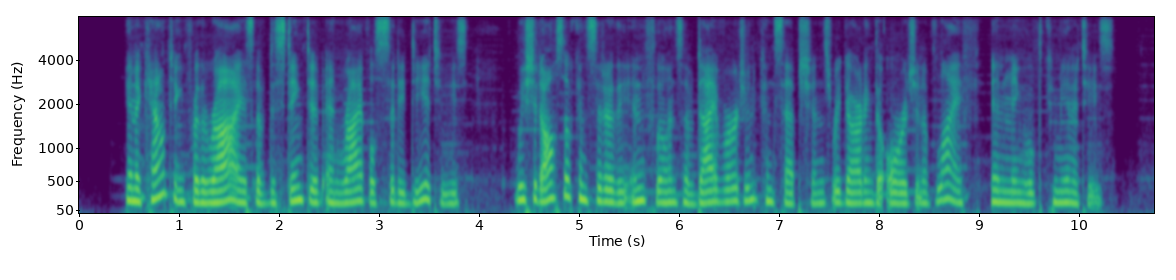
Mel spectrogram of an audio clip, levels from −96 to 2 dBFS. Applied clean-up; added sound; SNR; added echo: neural separator model SepFormer DNS4.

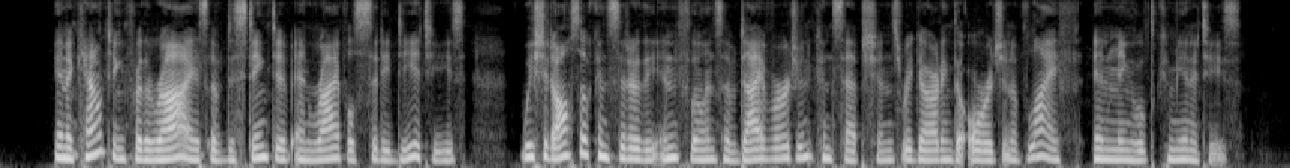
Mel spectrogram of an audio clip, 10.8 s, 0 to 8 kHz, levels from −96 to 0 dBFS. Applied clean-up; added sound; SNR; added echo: neural mask model Resemble Enhance denoiser.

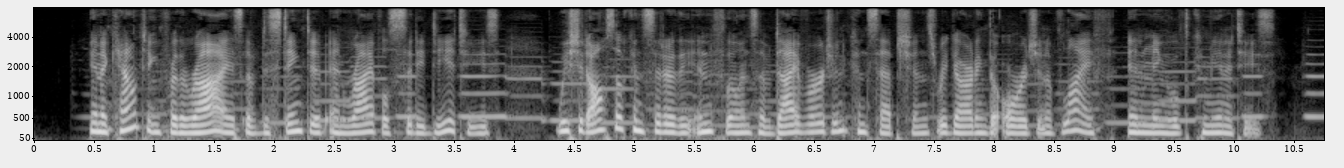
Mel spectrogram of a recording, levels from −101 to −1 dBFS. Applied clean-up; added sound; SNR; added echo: none; Wind instrument, woodwind instrument; 20 dB; none.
